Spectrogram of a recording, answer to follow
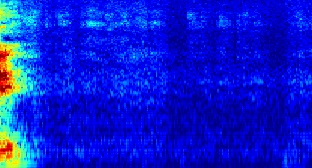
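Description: A man's last spoken word trails off just at the start, then a marker writing faintly on a whiteboard.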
